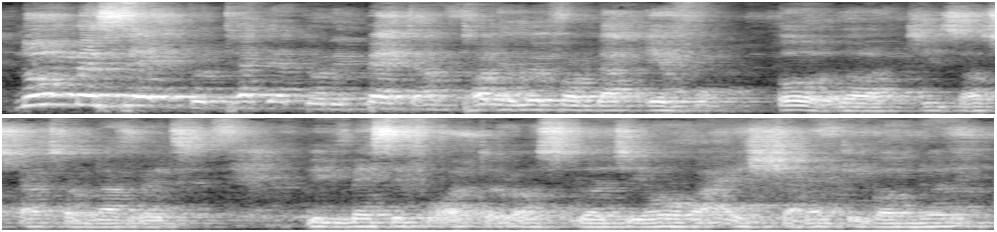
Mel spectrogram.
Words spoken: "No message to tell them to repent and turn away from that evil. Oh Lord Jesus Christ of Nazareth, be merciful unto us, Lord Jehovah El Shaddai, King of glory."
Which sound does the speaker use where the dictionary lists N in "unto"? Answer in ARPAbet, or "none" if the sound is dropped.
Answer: none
